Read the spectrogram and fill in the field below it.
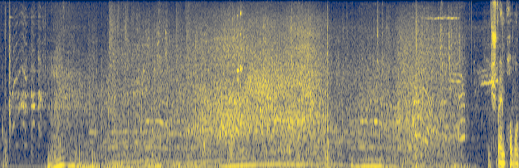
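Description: A car engine hums and revs as a vehicle drives along a dirt track.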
